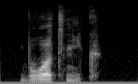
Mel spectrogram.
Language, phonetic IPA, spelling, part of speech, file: Polish, [ˈbwɔtʲɲik], błotnik, noun, Pl-błotnik.ogg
